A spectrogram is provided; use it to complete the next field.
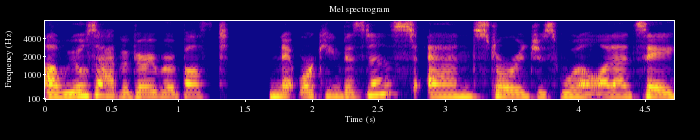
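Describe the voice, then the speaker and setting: A woman speaks at a fairly quick pace in a fairly low, somewhat breathy voice. The sound is dry and close with no echo. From Australia, far north Queensland. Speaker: company finance executive. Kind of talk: interview.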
